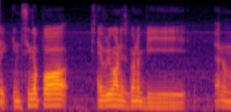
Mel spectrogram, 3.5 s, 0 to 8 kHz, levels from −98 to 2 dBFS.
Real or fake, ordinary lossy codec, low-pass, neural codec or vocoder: real; none; 7.2 kHz; none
